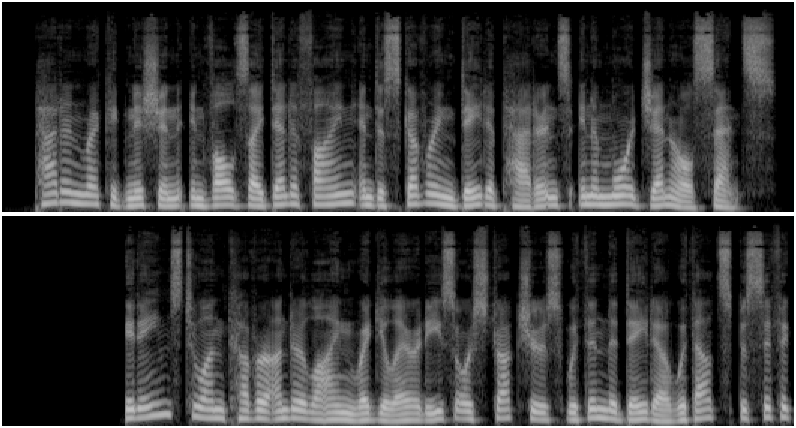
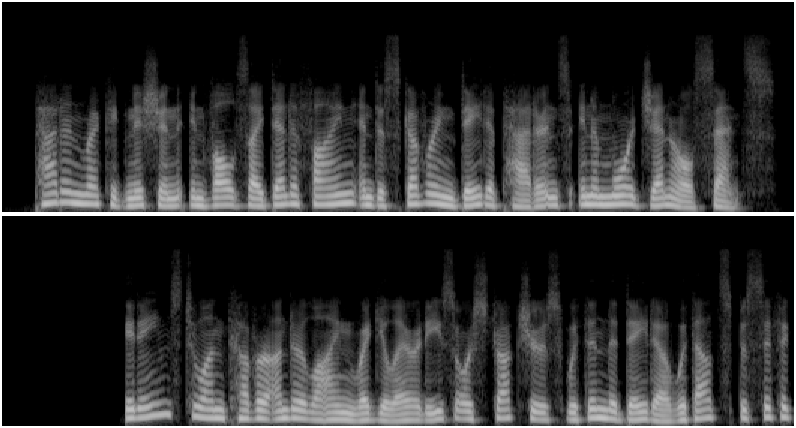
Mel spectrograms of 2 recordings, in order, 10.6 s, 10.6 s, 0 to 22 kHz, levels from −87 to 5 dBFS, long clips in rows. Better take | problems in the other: first | muffled; very; fading above 2 kHz

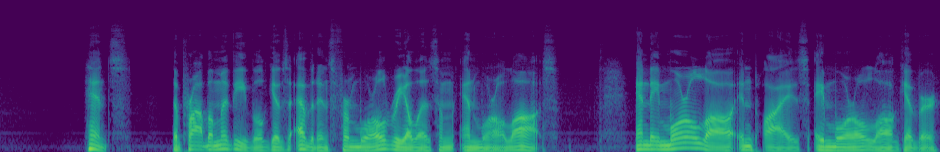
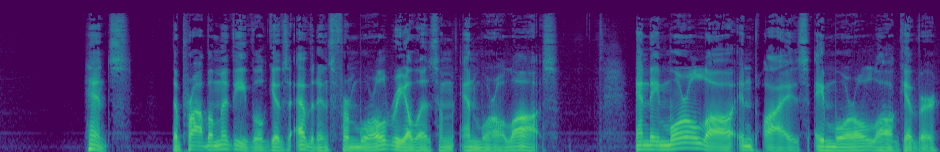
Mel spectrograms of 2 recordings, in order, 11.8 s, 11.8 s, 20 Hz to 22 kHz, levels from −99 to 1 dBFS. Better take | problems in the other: second | muffled; very; fading above 2 kHz

